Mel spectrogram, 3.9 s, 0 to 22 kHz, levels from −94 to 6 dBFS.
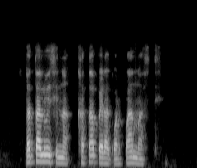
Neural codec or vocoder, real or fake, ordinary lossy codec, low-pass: codec, 16 kHz, 8 kbps, FreqCodec, larger model; fake; Opus, 32 kbps; 7.2 kHz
